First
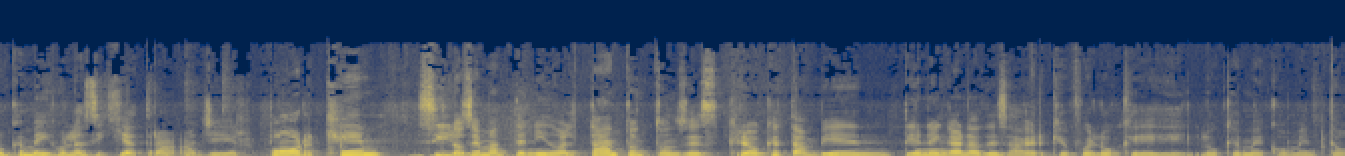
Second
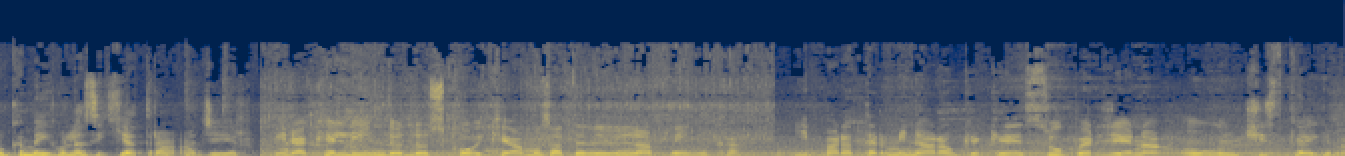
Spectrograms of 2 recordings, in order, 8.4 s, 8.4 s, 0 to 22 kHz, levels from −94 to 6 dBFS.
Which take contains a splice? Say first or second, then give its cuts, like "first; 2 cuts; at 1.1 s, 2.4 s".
second; 2 cuts; at 1.6 s, 4.8 s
